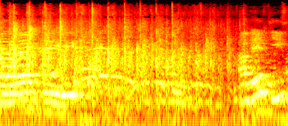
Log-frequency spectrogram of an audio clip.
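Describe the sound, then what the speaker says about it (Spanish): An audience at a Dominican Chamber of Commerce USA event claps for journalist Berkis Martínez, scattered crisp hand claps running throughout beneath a speaker's voice. "Otro aplauso para Berkis."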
